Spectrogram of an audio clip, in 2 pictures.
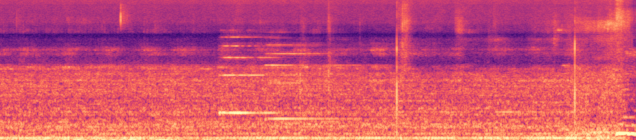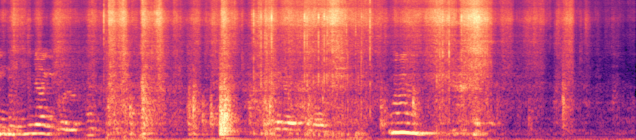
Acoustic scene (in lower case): elevator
